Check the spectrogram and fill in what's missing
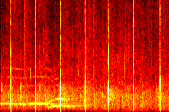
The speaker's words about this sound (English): Okay, can we give the panel up here a round of applause?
